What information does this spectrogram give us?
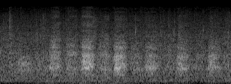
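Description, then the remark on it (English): A dog pants in quick, breathy bursts, about eight rhythmic huffs in a couple of seconds, moderately loud with no other sounds around it. “Danko, it's you. You scared me, silly dog.”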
